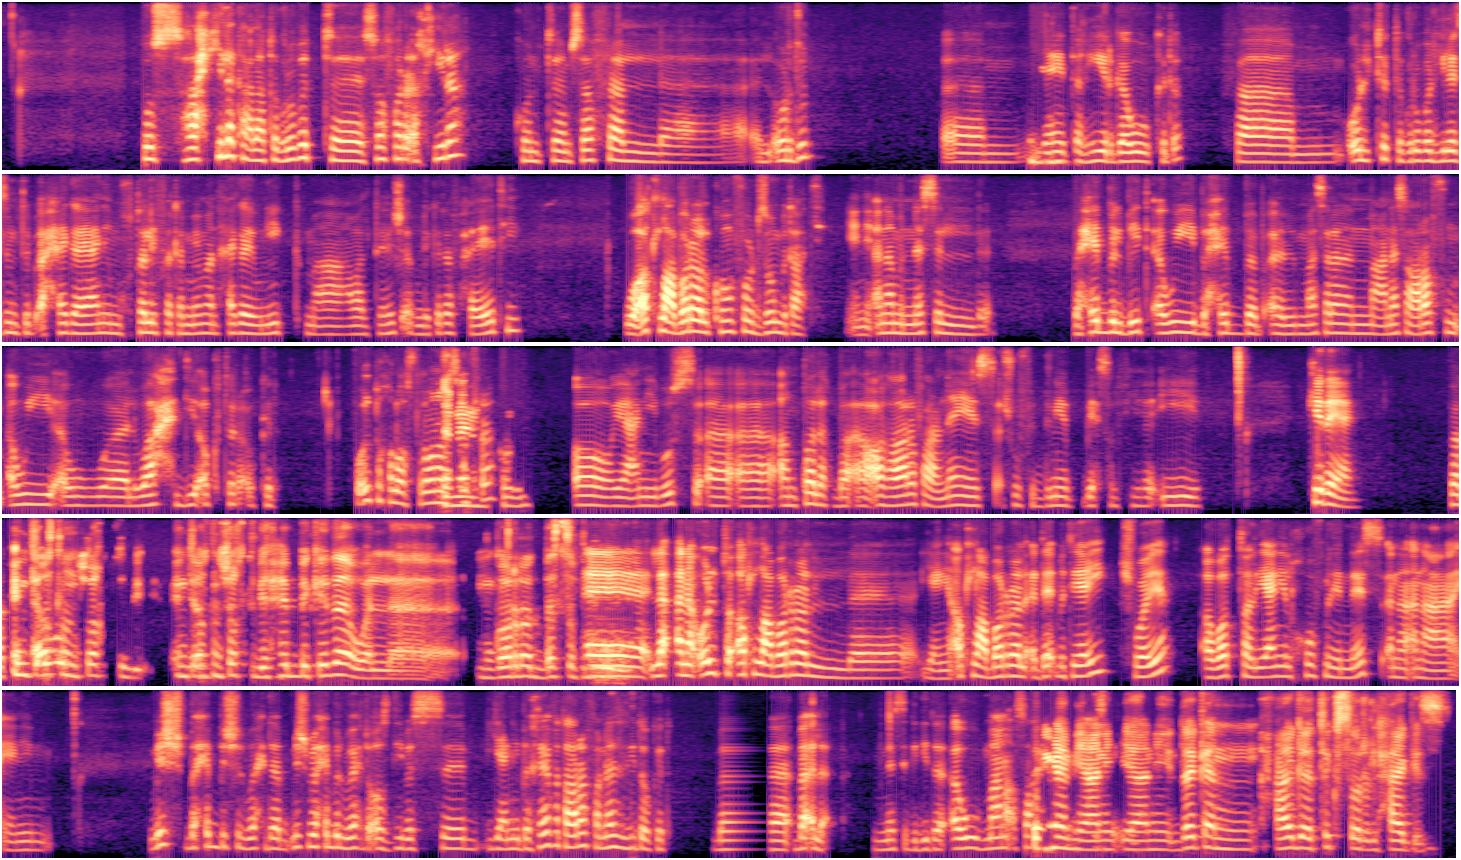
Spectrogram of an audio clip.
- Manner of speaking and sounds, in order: static; tapping; unintelligible speech; in English: "unique"; in English: "الcomfort zone"; mechanical hum; tsk; distorted speech; tsk
- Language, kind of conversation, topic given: Arabic, podcast, إزاي بتتعرف على ناس جديدة وإنت مسافر؟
